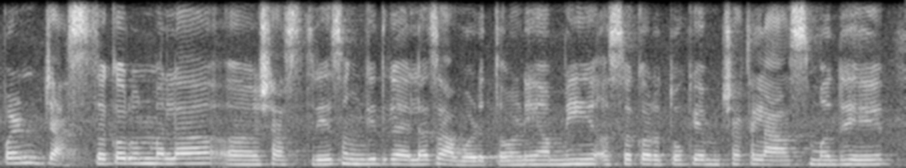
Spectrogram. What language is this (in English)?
Marathi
